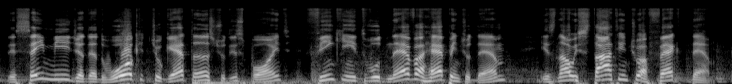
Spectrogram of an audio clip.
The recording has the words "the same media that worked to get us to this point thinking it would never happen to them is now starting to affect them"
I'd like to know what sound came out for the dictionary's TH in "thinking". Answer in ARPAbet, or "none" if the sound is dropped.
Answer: F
